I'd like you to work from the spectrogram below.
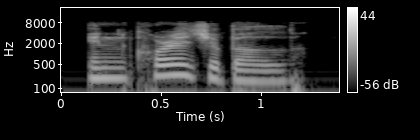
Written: incorrigible

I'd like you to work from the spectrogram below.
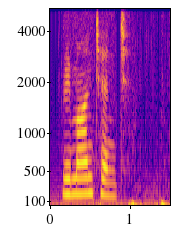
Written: remontant

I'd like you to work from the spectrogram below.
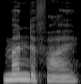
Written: mundify

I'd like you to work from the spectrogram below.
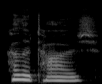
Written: helotage

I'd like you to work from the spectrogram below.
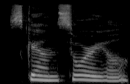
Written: scansorial

